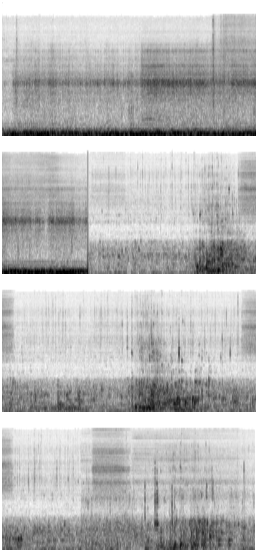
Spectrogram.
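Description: A steady low rumble cuts off abruptly about five seconds in. Then comes quieter underwater sound with swelling bursts of scuba regulator exhaust bubbles, three of them about three seconds apart, a diver's breathing rhythm.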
